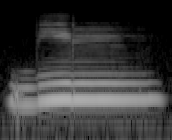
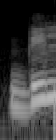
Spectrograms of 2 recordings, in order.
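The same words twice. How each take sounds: First: بل as a held "beel"; higher, drawn-out "beel" on بل; clear ee sound. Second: بل as a short "bil"; clipped vowel in mispronounced بل; wrong short vowel. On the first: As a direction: say بل with a long clean "ee". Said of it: "بی کی ساؤنڈ آئے گی". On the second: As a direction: say بل with a lax "i", no ee. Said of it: "بل نہیں ہے". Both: Shown as a demonstration.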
